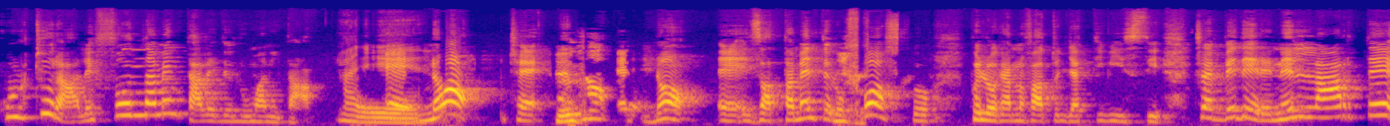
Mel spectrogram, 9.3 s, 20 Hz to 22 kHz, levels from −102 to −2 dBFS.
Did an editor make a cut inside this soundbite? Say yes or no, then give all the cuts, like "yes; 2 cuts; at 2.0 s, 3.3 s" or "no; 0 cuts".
no; 0 cuts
